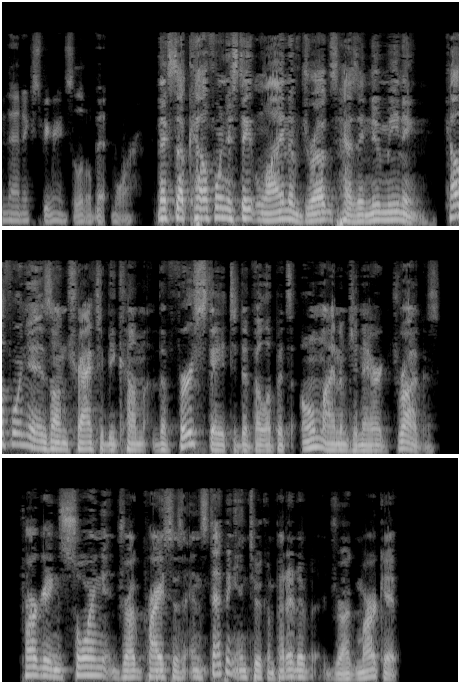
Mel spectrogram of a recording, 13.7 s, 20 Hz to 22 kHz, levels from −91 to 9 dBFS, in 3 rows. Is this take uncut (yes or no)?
no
